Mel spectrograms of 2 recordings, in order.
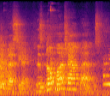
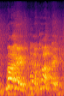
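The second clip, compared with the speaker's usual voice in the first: normal talking voice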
